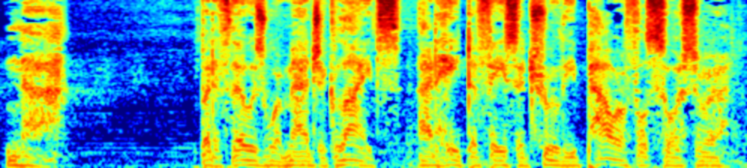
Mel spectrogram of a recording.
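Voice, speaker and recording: An actor playing a stoic, world-weary monster hunter in a video game, speaking in a terse, low growl. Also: male voice, moderate pace. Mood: calm, dry. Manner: terse, flat, understated.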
